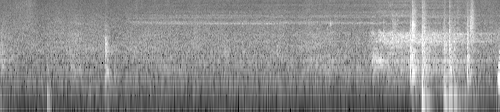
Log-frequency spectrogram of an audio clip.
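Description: Pressing fabric with a hand iron: mostly quiet with a few small clicks, then near the end about two seconds of hissing noise with several sharp knocks as the iron is moved and handled.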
